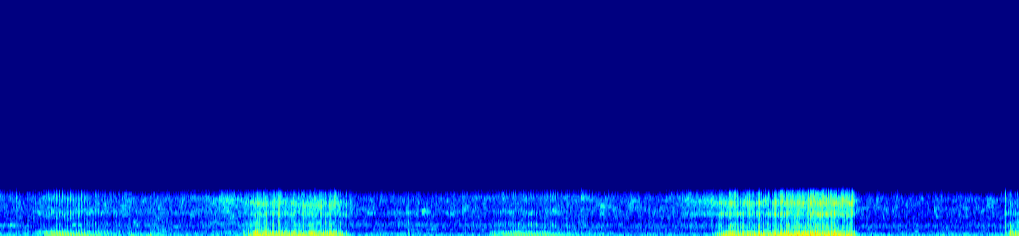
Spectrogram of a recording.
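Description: A Great Dane snores in a slow rhythm, a softer rumbling breath followed by a louder, rattling one.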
